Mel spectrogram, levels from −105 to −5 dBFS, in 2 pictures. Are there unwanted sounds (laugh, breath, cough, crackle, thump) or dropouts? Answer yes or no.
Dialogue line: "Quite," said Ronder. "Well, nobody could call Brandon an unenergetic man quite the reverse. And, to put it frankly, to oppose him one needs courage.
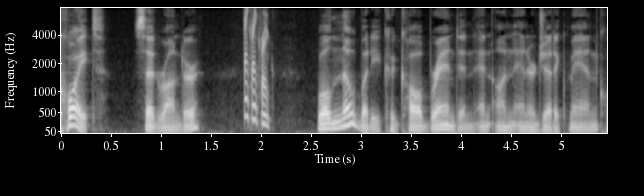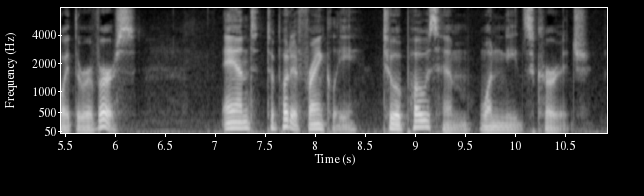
yes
